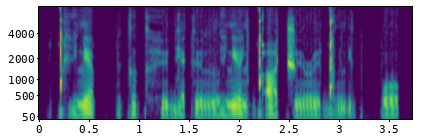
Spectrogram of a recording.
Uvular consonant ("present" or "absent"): absent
